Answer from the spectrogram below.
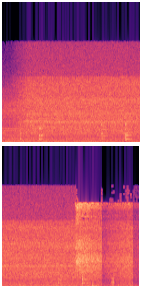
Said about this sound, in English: I might just stop the whole train with the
